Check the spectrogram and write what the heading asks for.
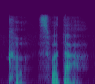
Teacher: विसर्ग म्हणजे श्वास सोडणे याचा उच्चार किंचित ह सारखा होतो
